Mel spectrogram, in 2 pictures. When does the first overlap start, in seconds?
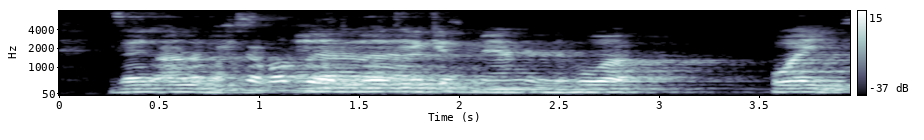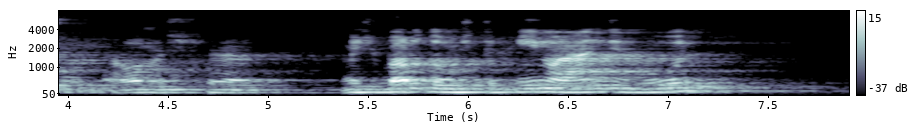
1 s

